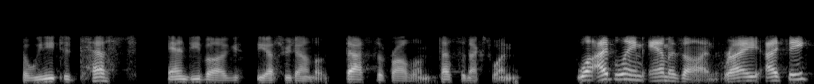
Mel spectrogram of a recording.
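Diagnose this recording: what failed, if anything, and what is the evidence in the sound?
The speech passed through the iLBC codec at the codec stage. It is a narrowband coder, and the line band runs from about 250 Hz to 3.5 kHz, so nothing above that reaches the listener. The damage is plainly audible throughout: the voice is intelligible but sounds slightly rough and synthetic, because each short frame's excitation is coded on its own. The coding fits iLBC's 20 ms frame mode at roughly 15 kbps.

Lost iLBC frames point to packet loss on the network. The first gap falls from 0.98 to 1.01 s, just after "we need to". The second runs from 7.22 to 7.26 s. Each gap is consistent with a single missing 20 ms frame. The decoder concealed each loss by repeating the last pitch cycle blended with noise, which is heard as a brief held, faintly buzzy vowel. Because iLBC frames are independent, the voice recovers almost immediately afterwards.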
